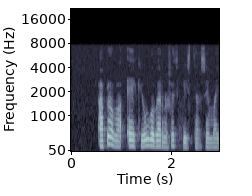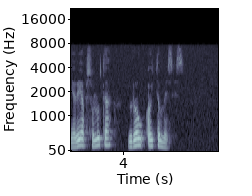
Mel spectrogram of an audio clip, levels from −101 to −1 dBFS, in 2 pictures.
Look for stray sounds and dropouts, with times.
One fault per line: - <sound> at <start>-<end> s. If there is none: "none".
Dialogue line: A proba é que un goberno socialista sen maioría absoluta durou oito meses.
- dropout at 2.1-2.2 s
